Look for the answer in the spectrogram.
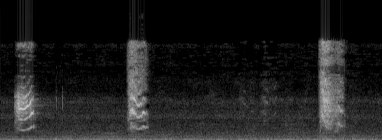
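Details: Calls of a female double-collared seedeater used to excite a male into song: three short, high, sharp chips at irregular intervals of one to two seconds, the last a little doubled, over quiet background noise.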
